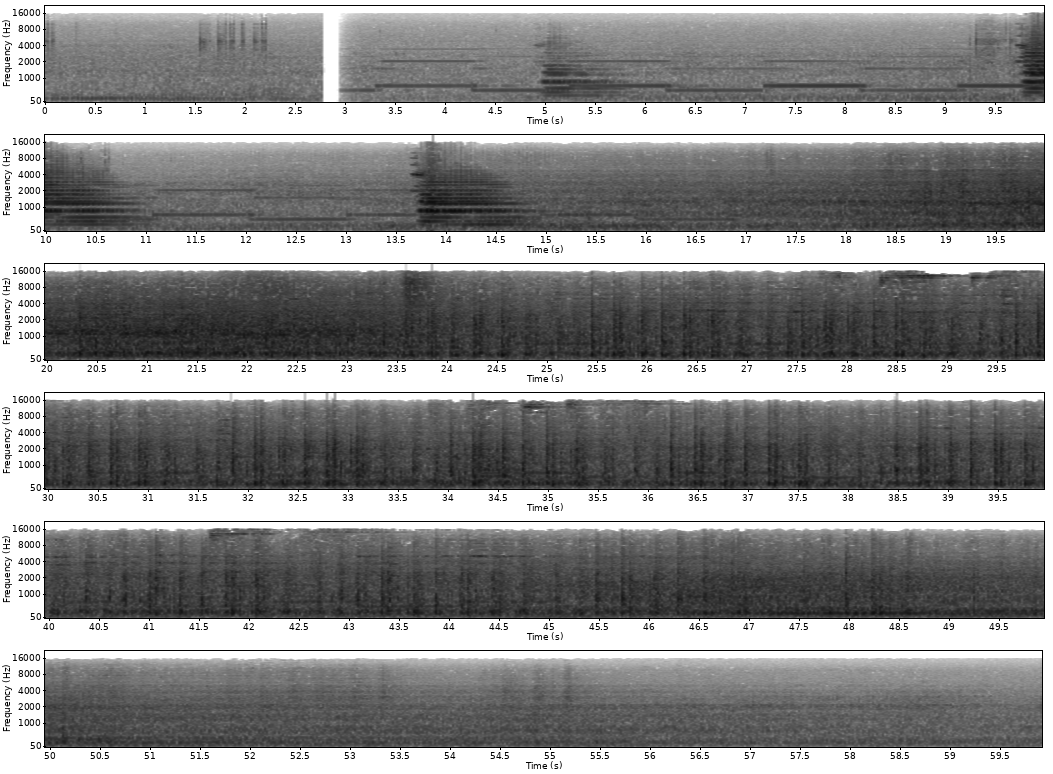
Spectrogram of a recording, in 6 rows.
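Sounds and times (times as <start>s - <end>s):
train wheels clacking over rail joints: 18.7s - 50.4s.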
